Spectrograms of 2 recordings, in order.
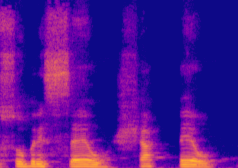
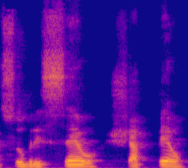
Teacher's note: Veja que são palavras oxítonas, né? Nós temos a força maior da palavra ao fim dela, e que tem essa sonoridade mais aberta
